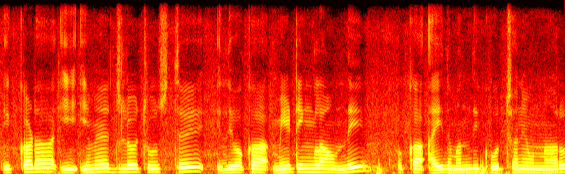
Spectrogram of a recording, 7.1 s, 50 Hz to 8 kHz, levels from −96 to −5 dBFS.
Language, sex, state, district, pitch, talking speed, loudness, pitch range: Telugu, male, Andhra Pradesh, Sri Satya Sai, 155 Hz, 125 wpm, -14 LUFS, 145-170 Hz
